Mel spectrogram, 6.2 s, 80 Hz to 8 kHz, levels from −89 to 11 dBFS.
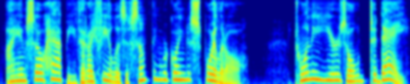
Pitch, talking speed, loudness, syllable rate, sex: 195 Hz, 205 wpm, -17 LUFS, 4.9 syllables/s, male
